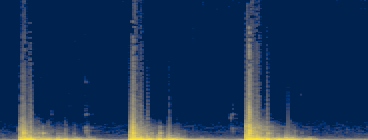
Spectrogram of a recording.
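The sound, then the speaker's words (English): Three heavy, booming thuds land at a slow, even pace, each one deep and resonant with a short decaying rumble, like a fist pounding hard on a solid door inside a house. “The pounding started again, this time without the white noise of the shower crowding my hearing. It was louder, and it erased any notion that I was alone in the house.”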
